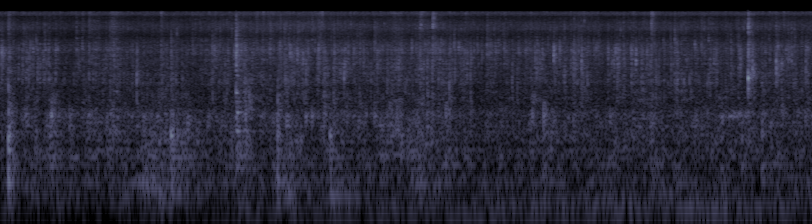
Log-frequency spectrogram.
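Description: Chicken pieces sizzling in a metal wok, with tongs scraping and clicking against the pan now and then as they are turned.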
